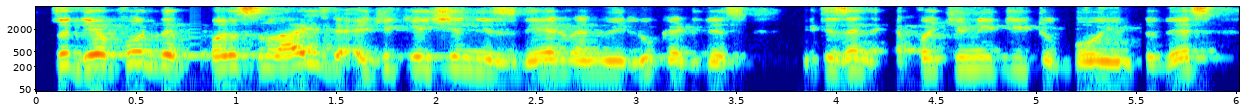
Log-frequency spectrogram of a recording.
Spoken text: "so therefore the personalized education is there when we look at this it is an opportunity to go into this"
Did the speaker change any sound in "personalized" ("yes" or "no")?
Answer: no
